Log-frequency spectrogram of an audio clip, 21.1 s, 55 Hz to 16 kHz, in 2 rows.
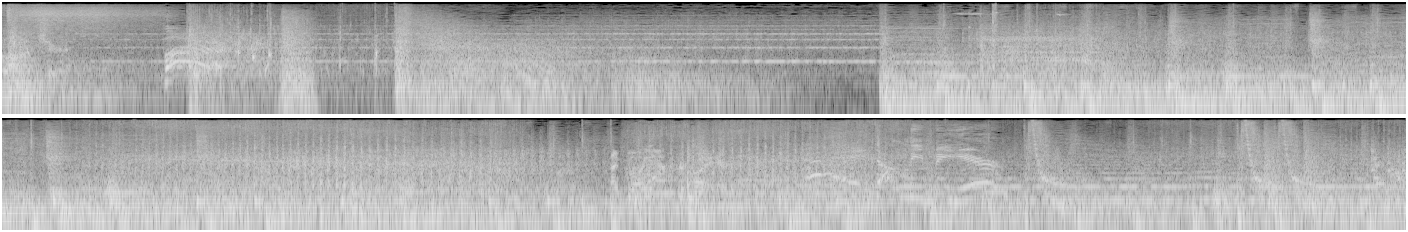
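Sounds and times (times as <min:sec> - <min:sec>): cartoon soundtrack music: 0:00.0 - 0:21.0.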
